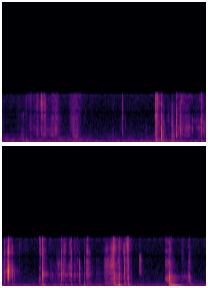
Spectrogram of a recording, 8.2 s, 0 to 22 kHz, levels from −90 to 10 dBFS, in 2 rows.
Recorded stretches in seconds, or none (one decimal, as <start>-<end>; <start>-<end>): 0.5-8.2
